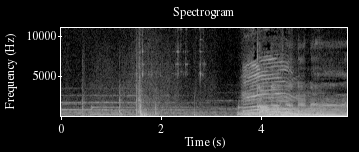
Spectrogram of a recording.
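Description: Baby crying: quiet rustling and a dull thump come first, then a loud, high, wavering wail rises and continues to the end.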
